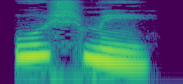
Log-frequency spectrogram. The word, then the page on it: ಊಷ್ಮ: ūṣma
